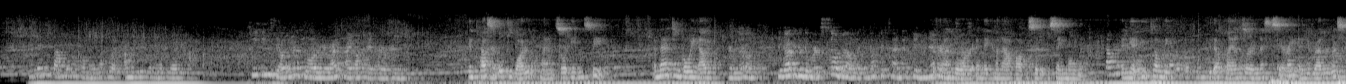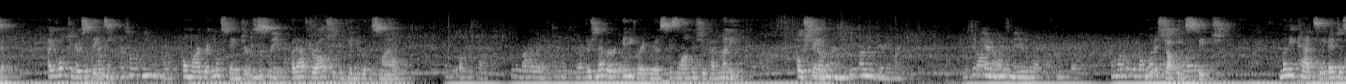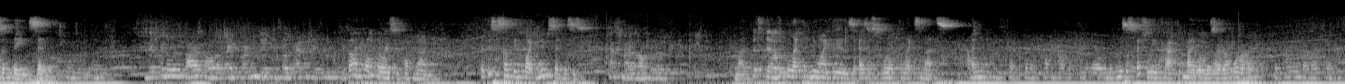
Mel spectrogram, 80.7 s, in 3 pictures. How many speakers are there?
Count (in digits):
3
